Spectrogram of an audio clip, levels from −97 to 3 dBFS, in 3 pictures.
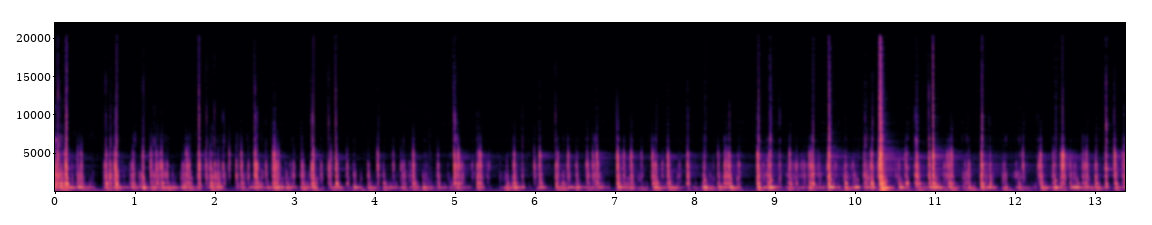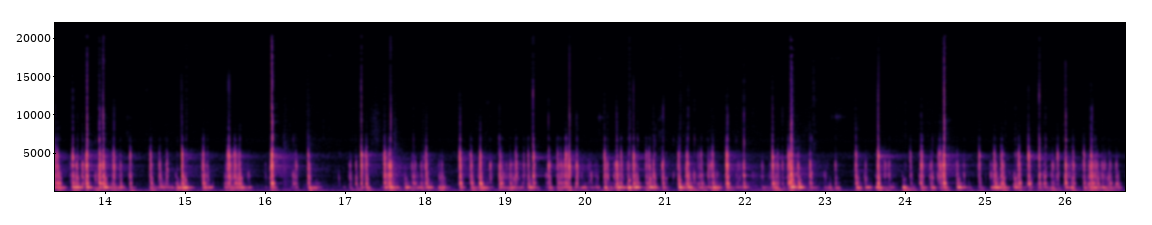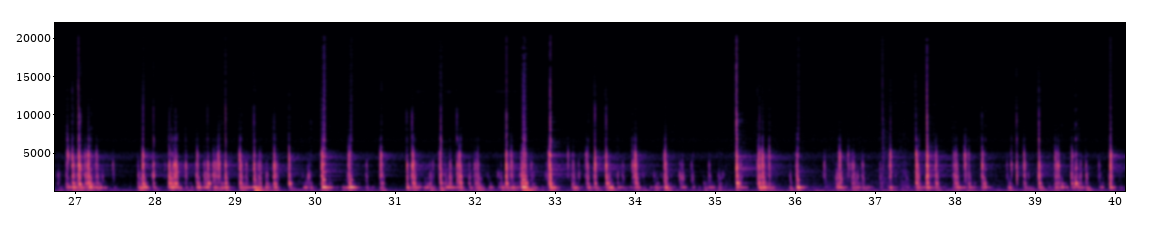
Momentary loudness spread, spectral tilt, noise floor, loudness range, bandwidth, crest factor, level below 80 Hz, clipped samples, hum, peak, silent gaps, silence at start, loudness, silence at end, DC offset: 15 LU; -2.5 dB/octave; -51 dBFS; 7 LU; 17.5 kHz; 28 dB; -56 dBFS; under 0.1%; none; 0 dBFS; none; 0 s; -27 LUFS; 0.1 s; under 0.1%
